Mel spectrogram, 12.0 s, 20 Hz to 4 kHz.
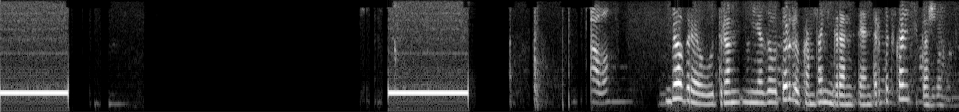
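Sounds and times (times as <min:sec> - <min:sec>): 
telephone ringback tone during call forwarding: 0:00.0 - 0:00.9, 0:04.9 - 0:05.9
speech: 0:07.4 - 0:11.9.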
